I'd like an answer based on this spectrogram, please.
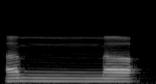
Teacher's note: فالميم هنا مشددة تغني بمقدار حركتين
